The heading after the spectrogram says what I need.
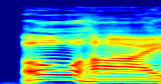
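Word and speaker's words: Ojai: Ohhigh is how you pronounce that city in California.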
